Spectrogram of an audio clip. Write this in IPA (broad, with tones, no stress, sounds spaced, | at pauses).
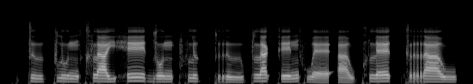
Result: t ɯː˨˩ k l u˨˩ n kʰ l a˧ j h eː˥˩ d o˧ n pʰ l ɯ˦˥ k̚ p r ɯː˩˦ p l a˥˩ k̚ ʔ e˦˥ n k w ɛː˩˦ ʔ a˩˦ w kʰ l ɛː˦˥ t̚ k r a˧ w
